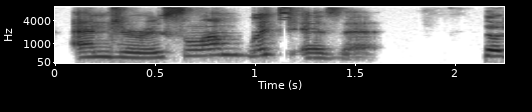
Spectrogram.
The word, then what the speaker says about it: Jerusalem: you've pronounced yerushalayim and jerusalem which is it so jerusalem is how they say in english that's kind of like the english name and yoshilam is in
